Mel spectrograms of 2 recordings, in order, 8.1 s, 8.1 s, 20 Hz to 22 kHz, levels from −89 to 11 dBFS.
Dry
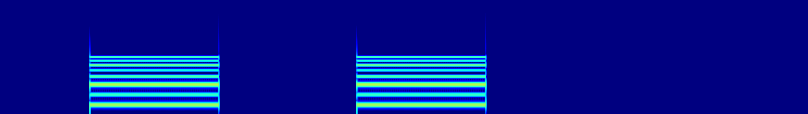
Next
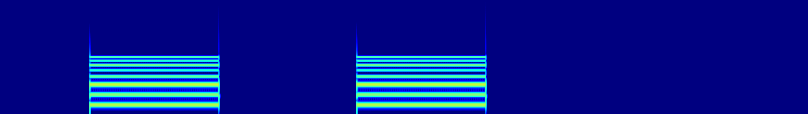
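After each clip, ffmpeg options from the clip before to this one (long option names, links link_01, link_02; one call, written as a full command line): ffmpeg -i in.wav -af "equalizer=frequency=660:width=3.6:gain=11,volume=1.5dB" out.wav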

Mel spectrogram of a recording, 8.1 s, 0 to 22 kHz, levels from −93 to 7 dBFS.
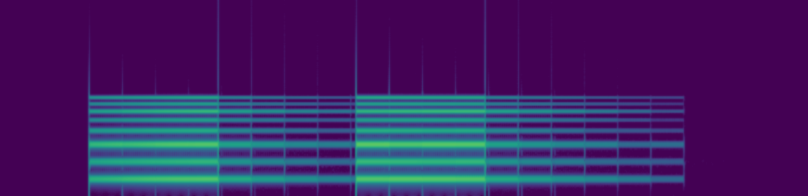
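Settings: ffmpeg -i in.wav -af "dynaudnorm=framelen=250:gausssize=11:maxgain=12.5dB,aecho=1:1:331|662|993|1324|1655|1986:0.224|0.125|0.0702|0.0393|0.022|0.0123" out.wav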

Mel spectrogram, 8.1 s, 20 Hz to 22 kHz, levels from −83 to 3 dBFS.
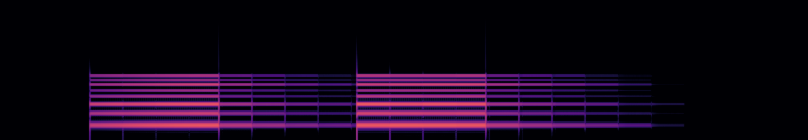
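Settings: ffmpeg -i in.wav -af "agate=range=-33dB:threshold=-49dB:ratio=3:detection=peak,volume=-8dB" out.wav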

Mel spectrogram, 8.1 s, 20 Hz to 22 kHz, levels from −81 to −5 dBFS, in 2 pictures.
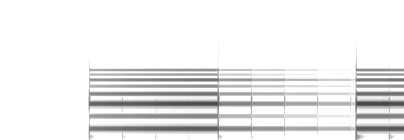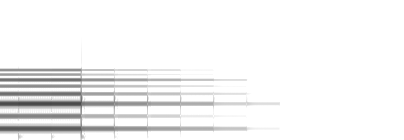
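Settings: ffmpeg -i in.wav -af "equalizer=frequency=125:width_type=o:width=0.33:gain=12,equalizer=frequency=630:width_type=o:width=0.33:gain=-12,equalizer=frequency=1250:width_type=o:width=0.33:gain=12,equalizer=frequency=2500:width_type=o:width=0.33:gain=-5,volume=-2.5dB" out.wav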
